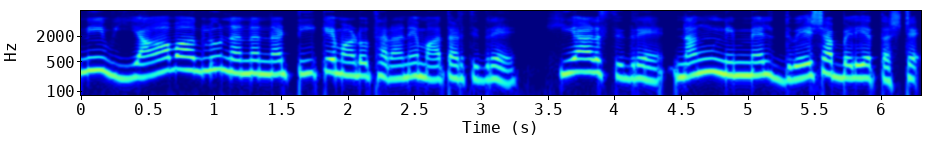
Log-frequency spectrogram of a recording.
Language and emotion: Kannada, angry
